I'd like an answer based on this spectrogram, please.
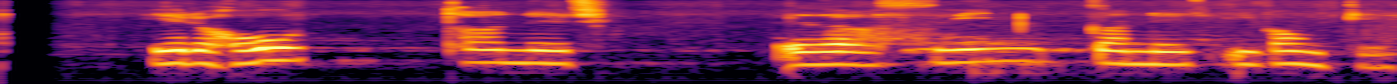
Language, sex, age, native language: Icelandic, other, 11, Icelandic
